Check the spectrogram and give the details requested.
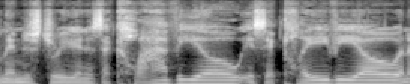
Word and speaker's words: Klaviyo: that it actually is pronounced Klaviyo. Yes, trust me, it is an ongoing topic of conversation around the office here too. I think we've got a video somewhere that just goes through the many variations that people typically use. But it is Klaviyo. It is with a K.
